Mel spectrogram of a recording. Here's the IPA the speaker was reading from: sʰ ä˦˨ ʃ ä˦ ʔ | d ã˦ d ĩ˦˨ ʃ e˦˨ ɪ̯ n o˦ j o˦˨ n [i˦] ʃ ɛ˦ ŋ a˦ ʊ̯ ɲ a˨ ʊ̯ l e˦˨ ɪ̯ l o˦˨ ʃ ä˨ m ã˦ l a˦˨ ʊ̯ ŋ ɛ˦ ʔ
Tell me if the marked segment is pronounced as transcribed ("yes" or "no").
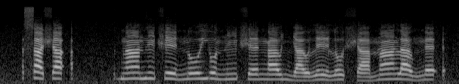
no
